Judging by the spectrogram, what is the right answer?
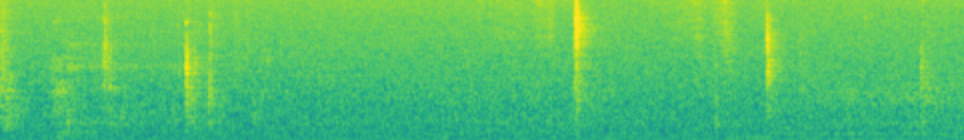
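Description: Peeling the protective plastic film off the back and camera bump of a phone: faint handling noise with four short, sharp clicks spaced a second or more apart.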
